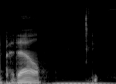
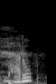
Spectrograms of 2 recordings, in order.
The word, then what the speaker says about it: padel: You can go and play padel. Padel. Emphasize the L. Paddle? Well, padel.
